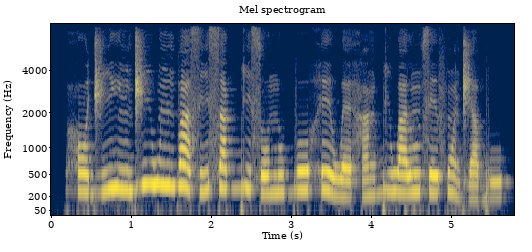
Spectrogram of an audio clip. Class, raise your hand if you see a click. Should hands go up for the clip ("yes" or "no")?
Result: no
